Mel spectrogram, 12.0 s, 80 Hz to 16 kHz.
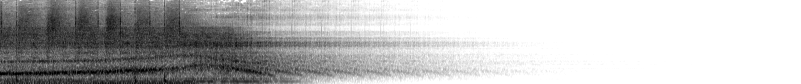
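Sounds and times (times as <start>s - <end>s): distorted metal guitars chord: 0.0s - 5.5s.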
